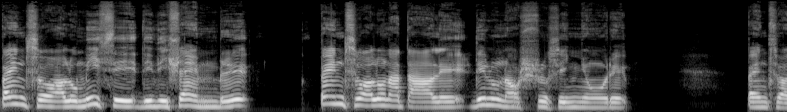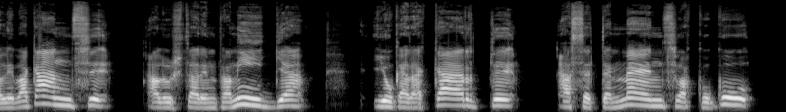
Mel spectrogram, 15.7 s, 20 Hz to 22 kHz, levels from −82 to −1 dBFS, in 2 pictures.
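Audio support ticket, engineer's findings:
No audible faults found; speech path clear throughout.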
